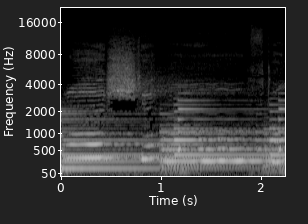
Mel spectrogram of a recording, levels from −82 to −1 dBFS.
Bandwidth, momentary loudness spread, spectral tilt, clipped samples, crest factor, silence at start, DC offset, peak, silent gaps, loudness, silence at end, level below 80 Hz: 14 kHz; 5 LU; -6 dB/octave; under 0.1%; 12 dB; 0 s; under 0.1%; -16 dBFS; none; -30 LUFS; 0 s; -58 dBFS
